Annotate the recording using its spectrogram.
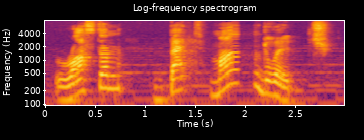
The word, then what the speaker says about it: Rostam Batmanglij: And then I will try to pronounce the name. Discovery, of course, is the effort of Ra Ra Riot's Wes Miles and Vampire Weekend's Rostam Batmanglij. What do you think? – Very good.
